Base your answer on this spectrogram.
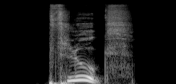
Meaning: genitive singular of Pflug
- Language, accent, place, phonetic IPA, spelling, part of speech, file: German, Germany, Berlin, [pfluːks], Pflugs, noun, De-Pflugs.ogg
